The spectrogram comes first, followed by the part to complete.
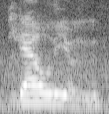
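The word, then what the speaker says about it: bdellium: So this one is just forget about the B. Say delium.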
